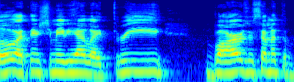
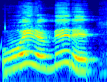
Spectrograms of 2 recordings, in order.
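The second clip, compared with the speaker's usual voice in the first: disbelief; 7 semitones higher, 6 dB louder than usual. Retold or imitated. Reacting to mom's story.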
